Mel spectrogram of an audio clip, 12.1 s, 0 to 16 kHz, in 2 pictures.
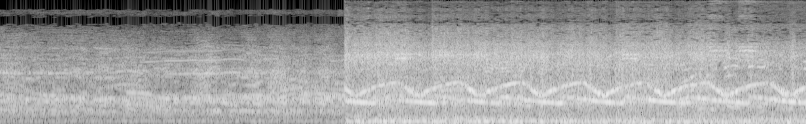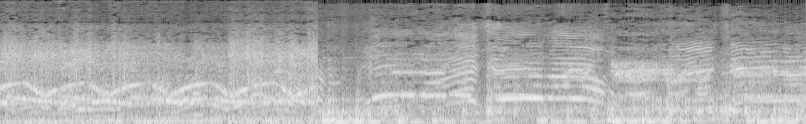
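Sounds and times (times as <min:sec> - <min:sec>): vehicle siren yelping: 0:02.6 - 0:08.4.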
